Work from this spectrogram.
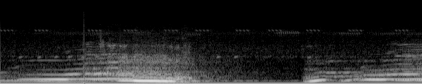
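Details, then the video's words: ['Lion at Djuma waterhole, 28 October 2016, one long deep roar sliding downward, then a pause and the start of further rising grunts.'] "BB gave us some loud ROARS"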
